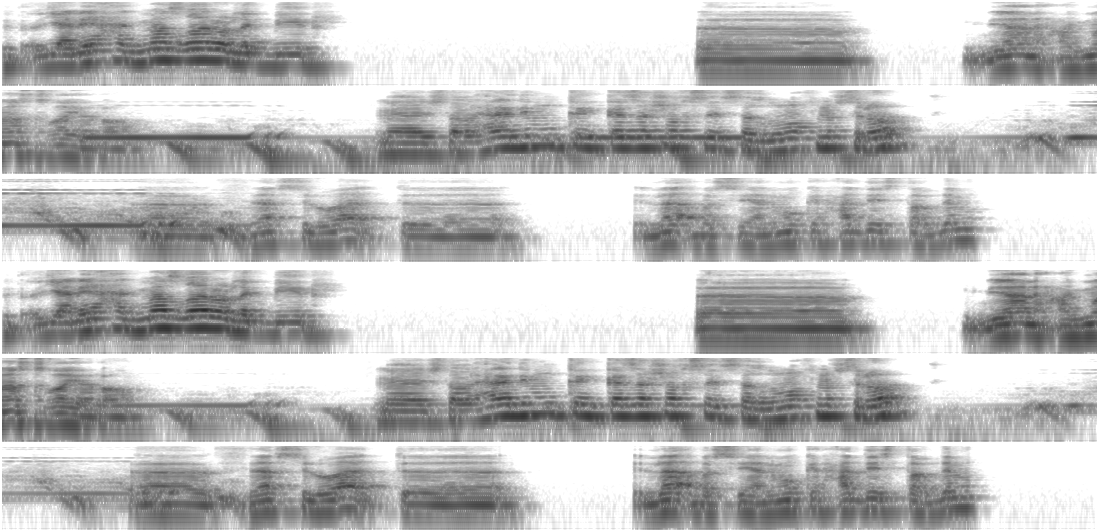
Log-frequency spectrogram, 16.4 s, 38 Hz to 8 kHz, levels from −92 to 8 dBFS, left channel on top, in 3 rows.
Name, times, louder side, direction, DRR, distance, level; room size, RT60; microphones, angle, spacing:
voice 1, 0.0-1.6 7.3-10.0, right 3 dB, 25° right, 0.5 m, -24 dB
voice 2, 3.5-4.3 4.8-6.2 11.6-13.5 14.1-15.8, right 6 dB, 90° right, 0.4 m, -30 dB
sound 1, 5.9-12.2, left 9 dB, 60° left, 0.4 m, -35 dB
2.1 x 2.1 x 2.8 m
head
